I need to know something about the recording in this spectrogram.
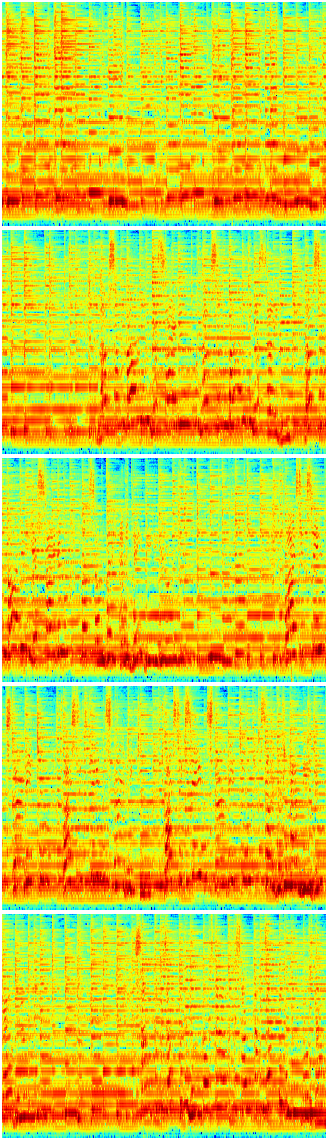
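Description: Appalachian dulcimer strummed, playing a lively Southern Appalachian fiddle tune: a moving melody over a steady drone of the open strings.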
